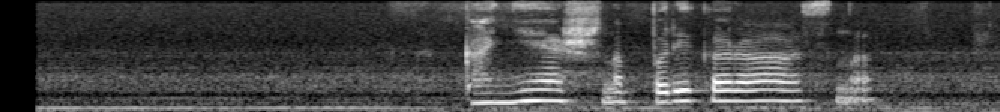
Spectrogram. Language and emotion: Russian, positive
